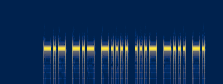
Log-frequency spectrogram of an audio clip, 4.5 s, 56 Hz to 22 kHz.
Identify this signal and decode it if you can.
Morse code, heard as a keyed tone, about 25 wpm, 700 Hz. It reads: KK6VBN
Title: USA Call Signs - 6 Characters - Repeated 3x - 25wpm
